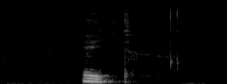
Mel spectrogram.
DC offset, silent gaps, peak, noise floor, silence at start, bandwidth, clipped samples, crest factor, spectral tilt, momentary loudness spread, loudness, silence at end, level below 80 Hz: under 0.1%; none; -18 dBFS; -72 dBFS; 0.8 s; 16 kHz; under 0.1%; 20 dB; -7.5 dB/octave; 21 LU; -34 LUFS; 1 s; -70 dBFS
